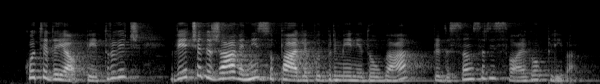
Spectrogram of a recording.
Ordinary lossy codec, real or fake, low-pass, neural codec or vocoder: AAC, 64 kbps; real; 7.2 kHz; none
